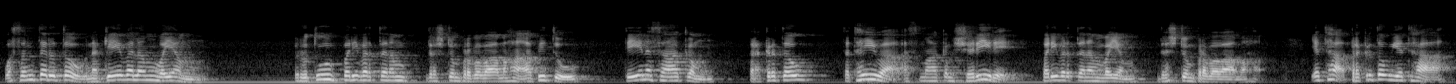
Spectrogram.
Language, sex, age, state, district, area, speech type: Sanskrit, male, 18-30, Karnataka, Chikkamagaluru, rural, spontaneous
